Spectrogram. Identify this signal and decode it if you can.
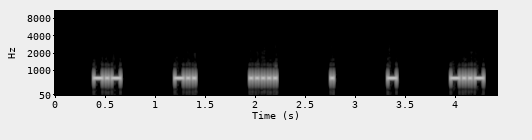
Morse code, heard as a keyed tone, about 40 wpm, spaced as for 14 wpm, 690 Hz. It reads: KD5ETX
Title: USA Call Signs - 6x Character Spacing - 40wpm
